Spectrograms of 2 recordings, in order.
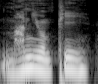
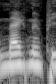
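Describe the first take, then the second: First: The g sound in the title is dropped. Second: The g sound in the title is pronounced. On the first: This is how the colleague said the title. The speaker calls it wrong. "er hat mega lustige Art, Zeug auszusprechen" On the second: This is the title that was meant. The speaker calls it right. "er meint Magnum P.I"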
